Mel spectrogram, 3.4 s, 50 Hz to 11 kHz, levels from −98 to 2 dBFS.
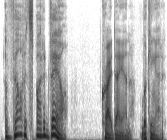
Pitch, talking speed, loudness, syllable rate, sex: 110 Hz, 160 wpm, -18 LUFS, 5.3 syllables/s, male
